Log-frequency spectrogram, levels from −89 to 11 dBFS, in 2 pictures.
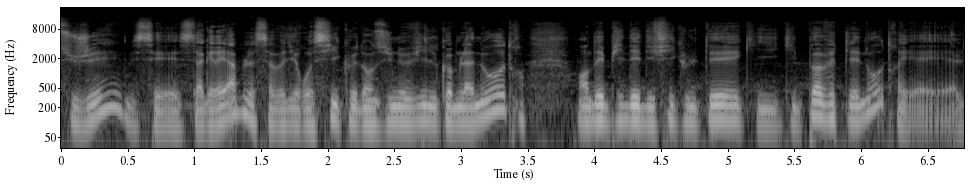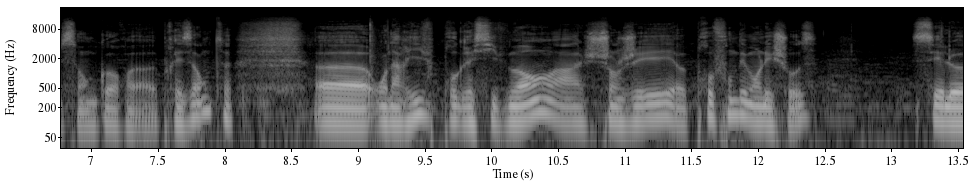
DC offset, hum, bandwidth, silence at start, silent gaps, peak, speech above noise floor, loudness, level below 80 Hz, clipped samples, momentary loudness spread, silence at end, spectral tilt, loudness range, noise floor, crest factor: under 0.1%; none; 13.5 kHz; 0 s; none; -12 dBFS; 29 dB; -30 LUFS; -56 dBFS; under 0.1%; 11 LU; 0 s; -5.5 dB/octave; 3 LU; -58 dBFS; 18 dB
